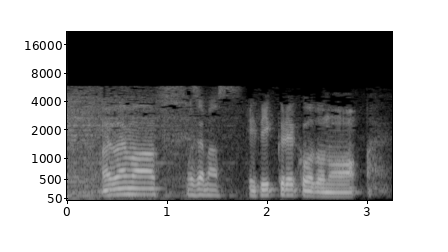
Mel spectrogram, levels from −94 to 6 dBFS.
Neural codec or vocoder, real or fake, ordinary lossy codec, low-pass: none; real; MP3, 24 kbps; 7.2 kHz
